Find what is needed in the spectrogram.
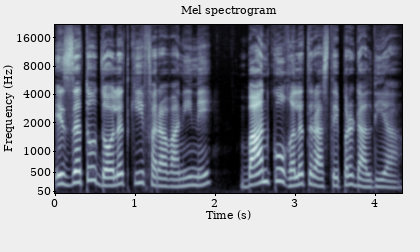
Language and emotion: Urdu, neutral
